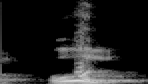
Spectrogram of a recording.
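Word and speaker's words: whole: होल वर्ल्ड about him होल होल है उच्चारण का डब्लू साइलेंट है डब्लू साइलेंट की ट द होल अब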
